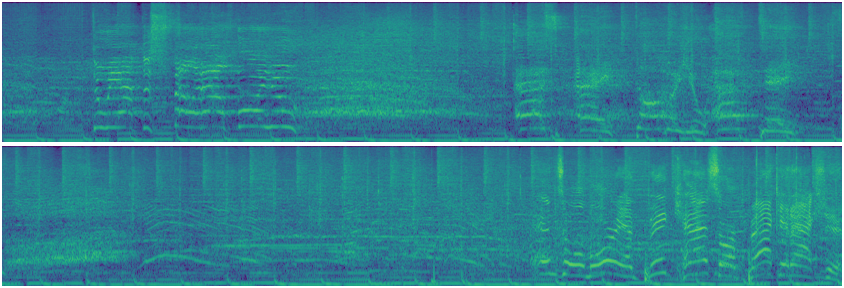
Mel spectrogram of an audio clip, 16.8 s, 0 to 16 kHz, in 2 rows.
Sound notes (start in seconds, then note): 4.1 cheers & applause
